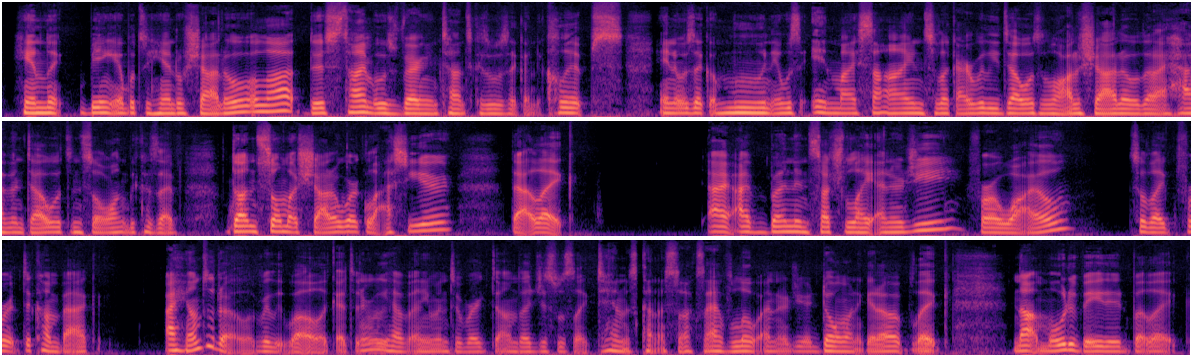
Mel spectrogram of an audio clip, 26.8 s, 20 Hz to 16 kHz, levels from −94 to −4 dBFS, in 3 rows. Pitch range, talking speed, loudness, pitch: 140-165 Hz, 255 wpm, -30 LUFS, 150 Hz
